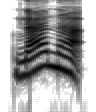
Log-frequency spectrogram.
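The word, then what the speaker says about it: なな: 1, 이치, 2, 니, 3, 상, 4, 영, 5, 고, 6, 로크, 7, 나나, 8, 하치, 9, 큐. 입니다. 여기서 주의해야 될 점은 만단위까지의 숫자를 셀 때는 4는 용으로, 7은 나나로 발음한다는 것입니다.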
